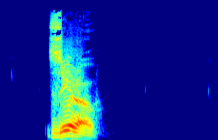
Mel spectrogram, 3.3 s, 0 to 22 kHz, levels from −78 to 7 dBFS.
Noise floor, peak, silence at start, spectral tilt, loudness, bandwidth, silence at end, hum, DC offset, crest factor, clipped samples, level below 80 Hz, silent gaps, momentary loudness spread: -90 dBFS; 0 dBFS; 0.75 s; -3.5 dB/octave; -10 LUFS; 16 kHz; 1.85 s; none; under 0.1%; 16 dB; under 0.1%; -56 dBFS; none; 16 LU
